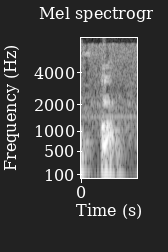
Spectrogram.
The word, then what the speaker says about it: pas: Blanc, on a un C qui se ne prononce pas.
